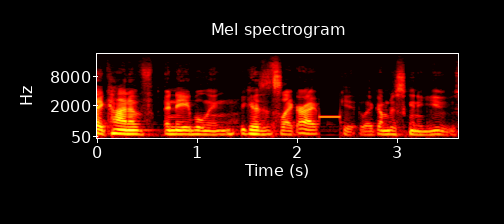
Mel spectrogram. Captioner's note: beep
